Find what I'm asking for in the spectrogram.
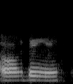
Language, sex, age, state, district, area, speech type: Bodo, female, 18-30, Assam, Baksa, rural, conversation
